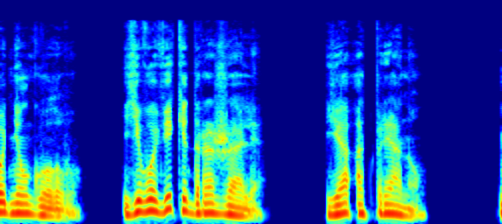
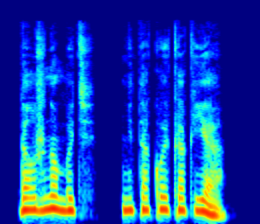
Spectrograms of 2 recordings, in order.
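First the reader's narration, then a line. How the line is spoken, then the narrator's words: Gentle interjection. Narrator (Russian): мягко вмешалась Асукай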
